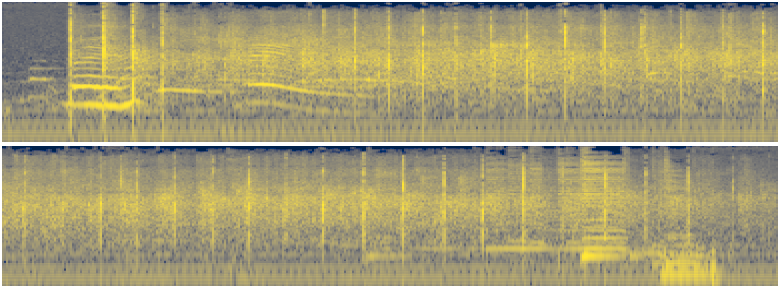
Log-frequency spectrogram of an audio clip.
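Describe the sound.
A church audience claps steadily for several seconds, thanking the junior church and young people for their Christmas story performance, many hands producing a dense, continuous patter of applause, with a few voices briefly audible underneath.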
